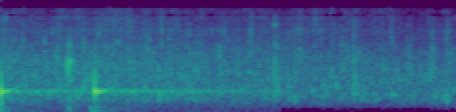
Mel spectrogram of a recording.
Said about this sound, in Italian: Il loro coraggio diventa all'improvviso contagioso e pian piano tutti tornano indietro per gettare ciascuno acqua sul fuoco.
